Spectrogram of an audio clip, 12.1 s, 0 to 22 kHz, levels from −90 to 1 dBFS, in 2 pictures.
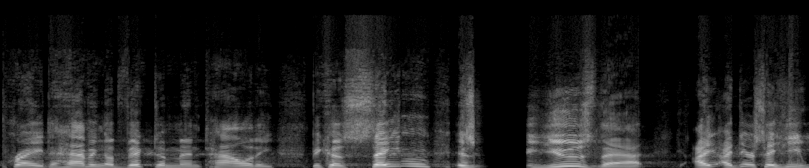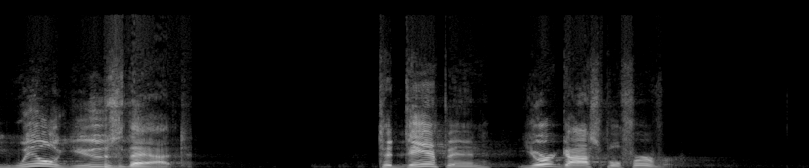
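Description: The clip is speech, and it carries two sudden gain jumps, a long network dropout and a burst of loose connector crackle. Just after "a victim mentality because", at 2.80 s, the level steps up by about 5 dB from one sample to the next, with speech and background noise rising together. It holds until 4.79 s, where it drops back just before "I I dare say". The likely cause is a digital gain change applied without a ramp. Inside that raised stretch, from 3.59 to 3.98 s, the likely cause is a long network dropout. About 360 ms of audio never arrives. The receiver stretches the last sound into a fading buzz, which thins into near silence before the speech returns further on with the lost section gone. Shortly after "I I dare say", from 5.92 to 5.99 s, there is an irregular scratchy burst of crackle. A worn or dirty contact making and breaking would chop the signal this way, with pops from any DC on the line. 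The second sudden gain jump is larger. At 6.85 s the level leaps by about 12 dB, lifting speech and noise floor together as one block, and at 7.50 s it falls back just as abruptly. This is again likely an unramped gain setting or bit shift in the digital path.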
